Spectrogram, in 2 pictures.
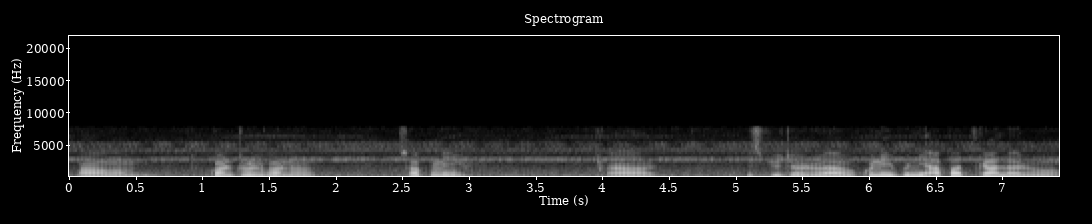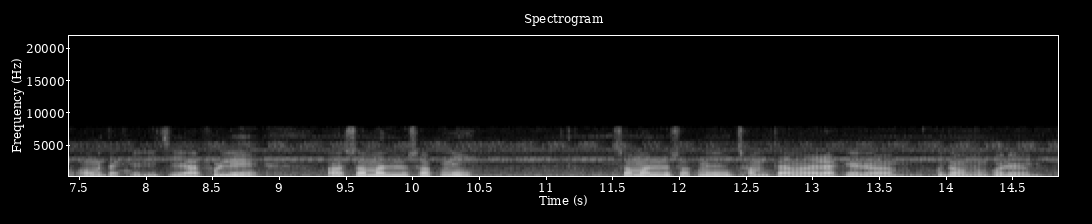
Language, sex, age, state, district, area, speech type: Nepali, male, 30-45, West Bengal, Kalimpong, rural, spontaneous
